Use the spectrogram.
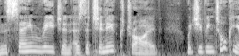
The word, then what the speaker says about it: Chinook: I hear the word Chinook pronounced with a hard ch sound. I've only ever heard it pronounced sounding more like Chinook. Second syllable rhymes with book. Oh, so Chinook.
